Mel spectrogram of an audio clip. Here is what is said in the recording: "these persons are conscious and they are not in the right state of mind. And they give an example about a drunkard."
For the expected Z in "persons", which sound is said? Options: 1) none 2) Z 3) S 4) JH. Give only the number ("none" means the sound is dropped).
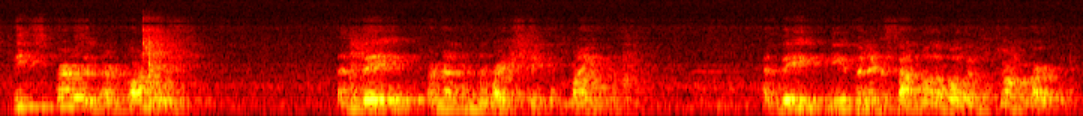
1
